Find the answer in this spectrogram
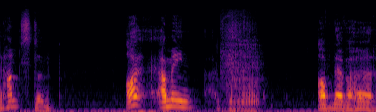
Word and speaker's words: Hunstanton: Yeah, well, like Hunstanton being Huntston.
